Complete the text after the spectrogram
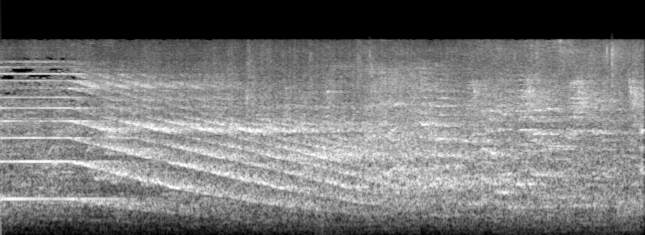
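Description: A man recites in a long, drawn-out singing voice through a microphone.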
